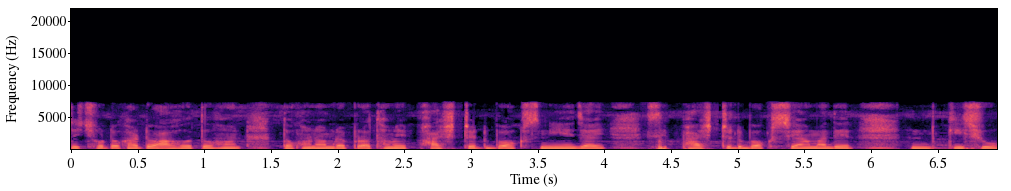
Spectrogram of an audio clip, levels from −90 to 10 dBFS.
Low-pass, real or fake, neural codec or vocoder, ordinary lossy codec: 7.2 kHz; real; none; AAC, 48 kbps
